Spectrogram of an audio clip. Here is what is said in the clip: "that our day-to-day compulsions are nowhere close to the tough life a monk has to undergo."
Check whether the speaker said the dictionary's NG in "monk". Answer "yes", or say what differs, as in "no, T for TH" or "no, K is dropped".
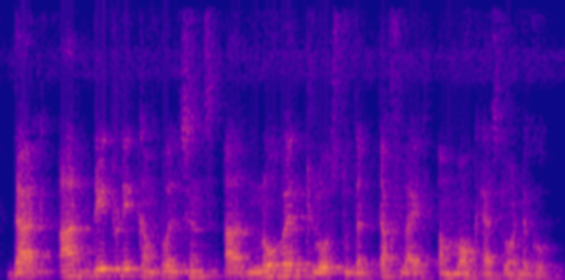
no, NG is dropped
